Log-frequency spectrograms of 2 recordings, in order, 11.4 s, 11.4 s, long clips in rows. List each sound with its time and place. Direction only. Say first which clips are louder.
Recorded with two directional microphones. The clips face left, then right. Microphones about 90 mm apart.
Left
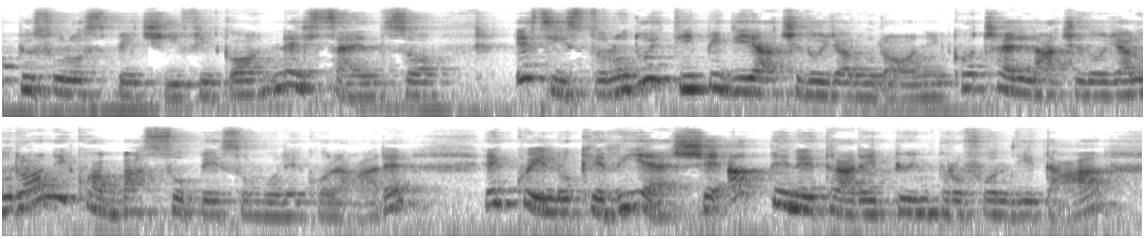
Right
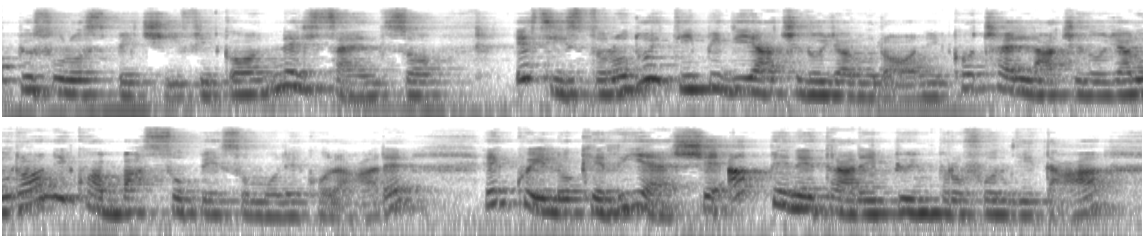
0.1 s speech: right 4 dB; 30° right (ahead or behind)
